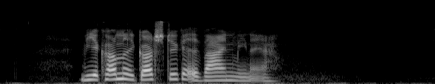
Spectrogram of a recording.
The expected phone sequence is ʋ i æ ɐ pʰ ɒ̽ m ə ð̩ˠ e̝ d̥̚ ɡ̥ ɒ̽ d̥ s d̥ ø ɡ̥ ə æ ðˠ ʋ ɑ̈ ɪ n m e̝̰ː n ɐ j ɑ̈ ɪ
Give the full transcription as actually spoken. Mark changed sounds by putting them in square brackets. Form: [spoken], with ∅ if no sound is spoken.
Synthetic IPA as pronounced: ʋ i æ ɐ [kʰ] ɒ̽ m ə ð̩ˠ e̝ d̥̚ ɡ̥ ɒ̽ d̥ s d̥ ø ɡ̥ ə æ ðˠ ʋ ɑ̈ ɪ n m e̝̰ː n ɐ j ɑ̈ ɪ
